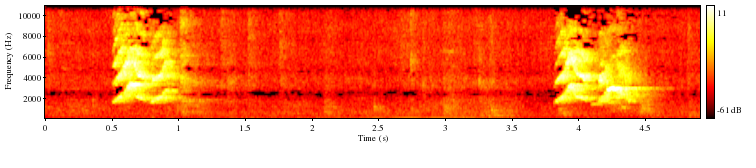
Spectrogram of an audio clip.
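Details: Two loud, rasping cockatiel squawks, each a short burst of rough chirps, separated by about three seconds of near quiet with faint low rumble.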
